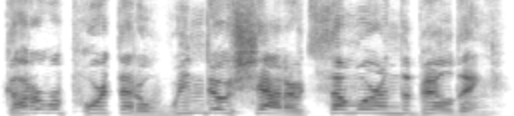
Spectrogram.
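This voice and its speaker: A man with an American accent voicing a geeky, excitable teenage boy, a loyal superhero's tech sidekick in a video game, talking informally and eagerly. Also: very high-pitched, quick pace, no room sound, clean studio sound, full character voice. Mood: worried, urgent. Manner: informal, eager, nerdy tech talk with quips. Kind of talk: video game voice acting, casual radio-style chatter.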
